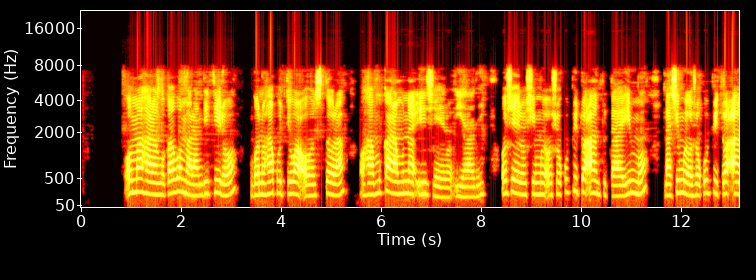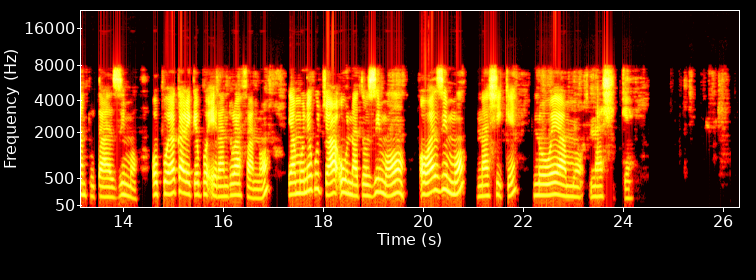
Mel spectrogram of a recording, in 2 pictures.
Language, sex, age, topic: Oshiwambo, male, 25-35, finance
